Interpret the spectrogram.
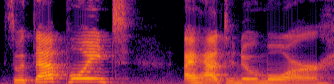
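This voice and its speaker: A woman giving conversational video commentary in a wry, deadpan manner. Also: medium pitch, slow pace. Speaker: video essayist and host.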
